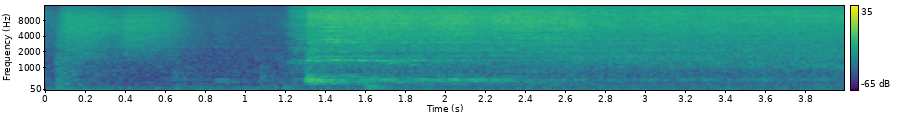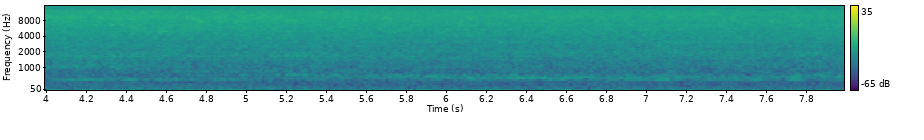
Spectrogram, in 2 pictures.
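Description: Water running steadily from a tap, turned on about a second in.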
